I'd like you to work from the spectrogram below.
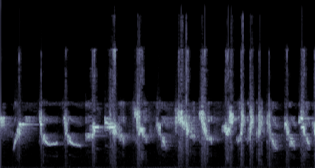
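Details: Oriental white-eye in tight, fast song meant as a tutor for other birds: high twittering notes delivered in quick succession, a few sweeping slurs at the start, then a rapid chattering stream.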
